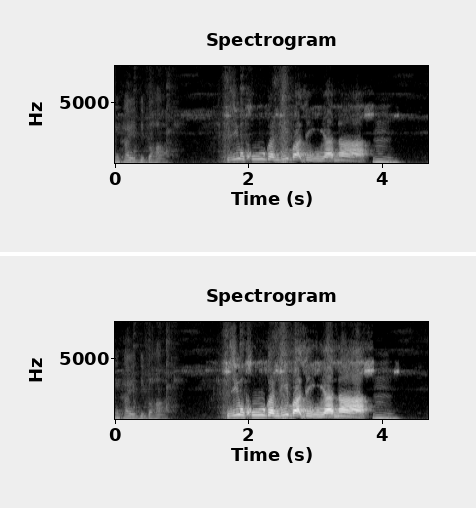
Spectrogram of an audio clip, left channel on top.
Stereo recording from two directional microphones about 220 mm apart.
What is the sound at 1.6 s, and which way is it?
Speech, 25° right (ahead or behind).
